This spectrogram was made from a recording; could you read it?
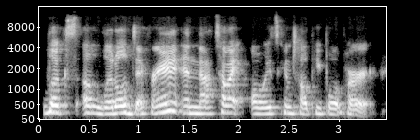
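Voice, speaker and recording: A woman's voice: mid-range voice, fairly even intonation, fast talker. A young woman hosting a podcast, chatting casually and filling her sentences with "like". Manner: chatty, with fillers and laughs. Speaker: podcast host. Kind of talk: casual chat.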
